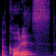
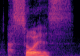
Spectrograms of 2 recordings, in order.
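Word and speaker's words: Açores: And it says, how do I pronounce it? Acores? Azores, which means cow and windmill.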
